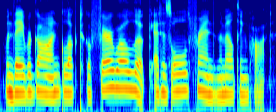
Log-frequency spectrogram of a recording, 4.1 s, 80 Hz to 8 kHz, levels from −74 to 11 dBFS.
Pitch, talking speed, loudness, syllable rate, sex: 185 Hz, 245 wpm, -17 LUFS, 5.4 syllables/s, female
